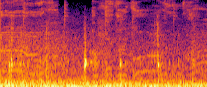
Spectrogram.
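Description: Shod horse's hooves clip-clopping on an asphalt street, a few hoof strikes heard over a steady low rumble of street noise.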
